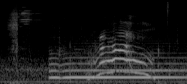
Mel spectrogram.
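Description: The Fat Cat in Final Fantasy XIV gives one clear, drawn-out meow that rises and falls, sounding close over a faint game background hum.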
